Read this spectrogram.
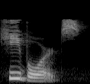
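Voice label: "keyboards", English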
